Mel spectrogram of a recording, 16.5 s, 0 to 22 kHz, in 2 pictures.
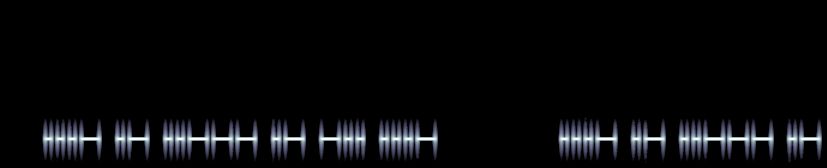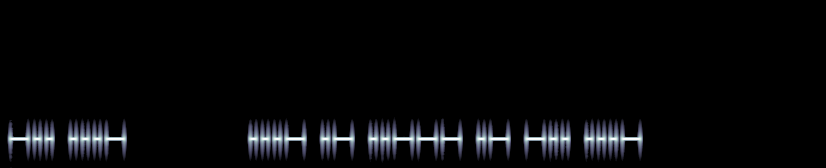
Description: Morse code, heard as a keyed tone, about 20 wpm, 700 Hz. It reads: VA2ADV VA2ADV VA2ADV
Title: DXCC-100 Call Signs - 6 Characters - Repeated 3x - 20wpm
